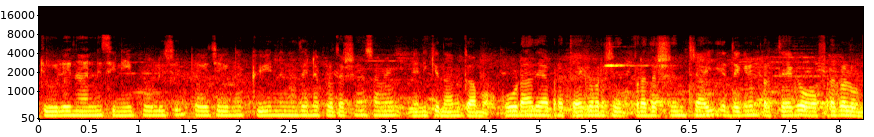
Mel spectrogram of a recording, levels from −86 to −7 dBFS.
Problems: constant background noise, low volume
